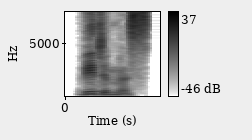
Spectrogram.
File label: "vidimus", Indian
